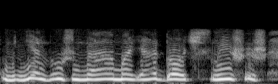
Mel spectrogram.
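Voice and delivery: high, loud, slow shriek; shrieking demand. Acted. Mother shrieks at her husband. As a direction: scream at him. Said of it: "её голос перешёл в визг".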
